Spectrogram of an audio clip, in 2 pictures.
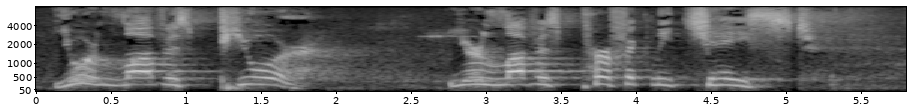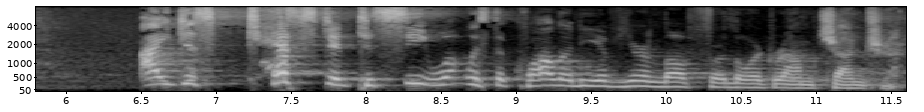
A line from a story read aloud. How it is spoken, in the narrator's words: exclaimed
